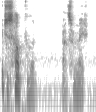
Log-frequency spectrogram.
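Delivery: lightly voiced mentor, measured and uneven; wandering character voice. Algernon explains insect spirits to the orc, in a lightly voiced, wandering character voice. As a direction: explain like a learned character, the voice drifting slightly. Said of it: "My voice for him is just going all the way around".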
